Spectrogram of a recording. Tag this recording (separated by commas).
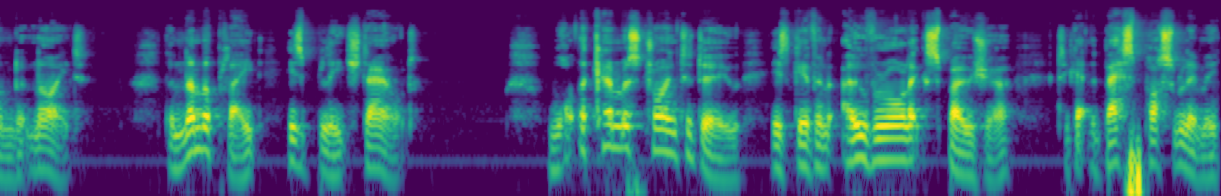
Speech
